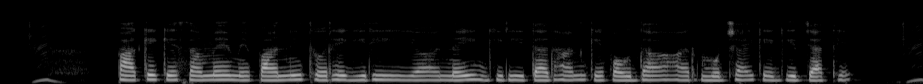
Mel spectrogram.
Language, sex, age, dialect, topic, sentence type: Chhattisgarhi, female, 18-24, Northern/Bhandar, agriculture, statement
